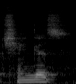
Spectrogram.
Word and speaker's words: Chinggis: Chinggis.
